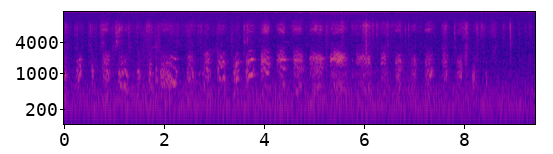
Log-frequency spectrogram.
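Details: Several Yorkie puppies in new Velcro collars, one a dark-blue troublemaker boy and Hope in light blue, keep up a busy string of squeaky whines and yelps, several a second, over a constant electrical hum.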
